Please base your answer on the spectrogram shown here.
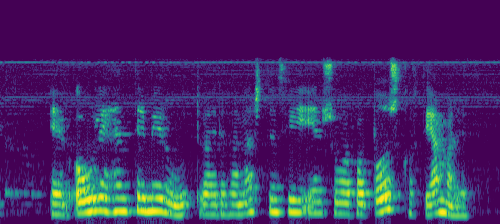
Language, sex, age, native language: Icelandic, female, 40-49, Icelandic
